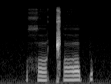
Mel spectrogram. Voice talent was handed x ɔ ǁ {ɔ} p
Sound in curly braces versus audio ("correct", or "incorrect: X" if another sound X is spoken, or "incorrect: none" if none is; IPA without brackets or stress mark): correct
